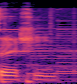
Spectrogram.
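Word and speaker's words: 慈禧: And her name is spelled in English Cixi, but in Chinese it's pronounced Cixi.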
